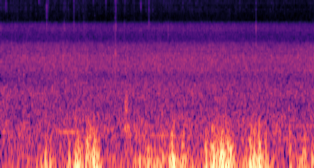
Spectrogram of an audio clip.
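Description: Strong typhoon wind gusts roar in low, surging waves against a steady hiss of rain, rising and falling several times.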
